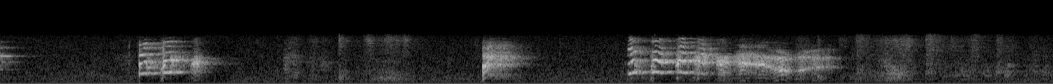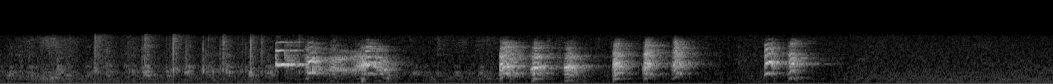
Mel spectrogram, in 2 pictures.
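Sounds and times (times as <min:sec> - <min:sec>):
puppy making calls: 0:06.3 - 0:08.4, 0:13.1 - 0:14.8.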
